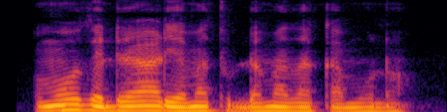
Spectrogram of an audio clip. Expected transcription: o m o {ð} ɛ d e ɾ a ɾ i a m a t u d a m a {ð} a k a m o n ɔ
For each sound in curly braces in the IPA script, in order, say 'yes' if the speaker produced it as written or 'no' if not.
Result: yes, yes

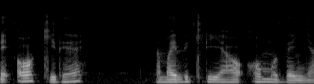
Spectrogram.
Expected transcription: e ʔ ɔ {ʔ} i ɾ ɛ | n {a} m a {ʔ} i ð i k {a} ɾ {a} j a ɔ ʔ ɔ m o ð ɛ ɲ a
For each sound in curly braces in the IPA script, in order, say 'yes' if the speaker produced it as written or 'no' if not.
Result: no, yes, no, no, no

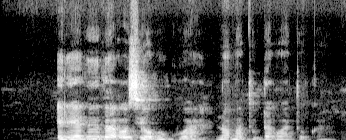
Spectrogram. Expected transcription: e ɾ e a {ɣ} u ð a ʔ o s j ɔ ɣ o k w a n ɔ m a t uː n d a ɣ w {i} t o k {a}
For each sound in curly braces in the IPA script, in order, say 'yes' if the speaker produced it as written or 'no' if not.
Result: no, no, yes

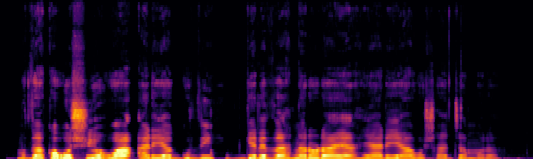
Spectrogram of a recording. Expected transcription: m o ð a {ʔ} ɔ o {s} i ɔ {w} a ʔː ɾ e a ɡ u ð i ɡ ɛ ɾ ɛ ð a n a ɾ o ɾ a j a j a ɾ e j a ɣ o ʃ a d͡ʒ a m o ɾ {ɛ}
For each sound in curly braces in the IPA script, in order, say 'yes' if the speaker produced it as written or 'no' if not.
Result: no, no, yes, no

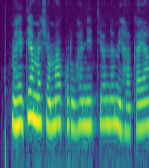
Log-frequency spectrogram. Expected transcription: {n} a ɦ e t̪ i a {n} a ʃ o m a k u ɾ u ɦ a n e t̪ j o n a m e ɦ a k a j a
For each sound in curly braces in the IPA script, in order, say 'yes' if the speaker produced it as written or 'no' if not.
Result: no, no

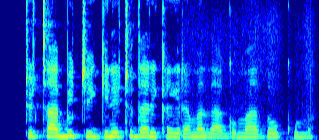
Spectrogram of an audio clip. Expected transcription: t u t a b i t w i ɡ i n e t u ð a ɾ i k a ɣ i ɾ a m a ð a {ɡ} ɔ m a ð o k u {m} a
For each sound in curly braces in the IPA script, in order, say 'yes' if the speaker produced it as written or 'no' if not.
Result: yes, yes

